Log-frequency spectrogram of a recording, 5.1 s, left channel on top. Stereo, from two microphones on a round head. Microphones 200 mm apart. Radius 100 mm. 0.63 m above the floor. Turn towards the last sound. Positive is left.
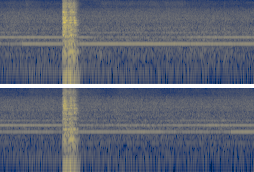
turn(degrees=20)  # may be behind; listen again after turning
